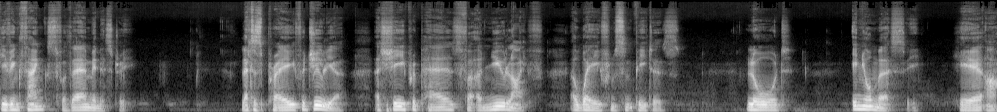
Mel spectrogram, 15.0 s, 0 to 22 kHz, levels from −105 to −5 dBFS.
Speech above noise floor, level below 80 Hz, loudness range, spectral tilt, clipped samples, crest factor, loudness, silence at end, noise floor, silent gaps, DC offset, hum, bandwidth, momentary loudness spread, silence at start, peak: 44 dB; -44 dBFS; 6 LU; -6 dB/octave; under 0.1%; 20 dB; -21 LUFS; 0 s; -65 dBFS; none; under 0.1%; none; over 20 kHz; 18 LU; 0 s; -2 dBFS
